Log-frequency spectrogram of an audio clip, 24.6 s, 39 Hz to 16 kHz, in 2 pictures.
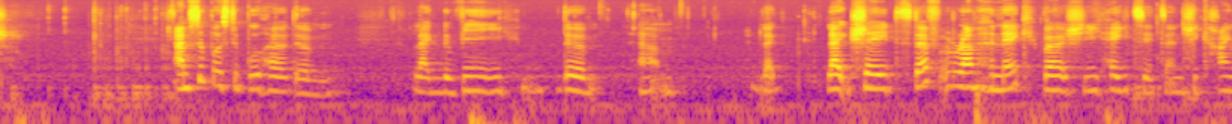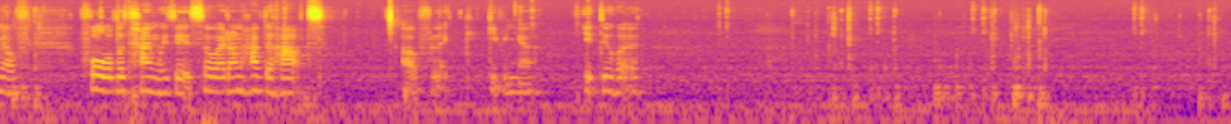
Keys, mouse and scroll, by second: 1.0 ctrl+z, 10.4 KP_1, 12.5 ctrl+b, 15.3 a, 15.6 a, 17.6-21.0 drag, 20.5 a, 20.9 right click, 22.5 ctrl+b, 23.5 click, 24.2 a.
